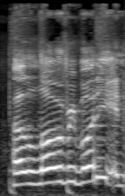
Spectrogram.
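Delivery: loud voice crack. Host opening another episode of Killer Frequency, voice cracking. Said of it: "voice crack".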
